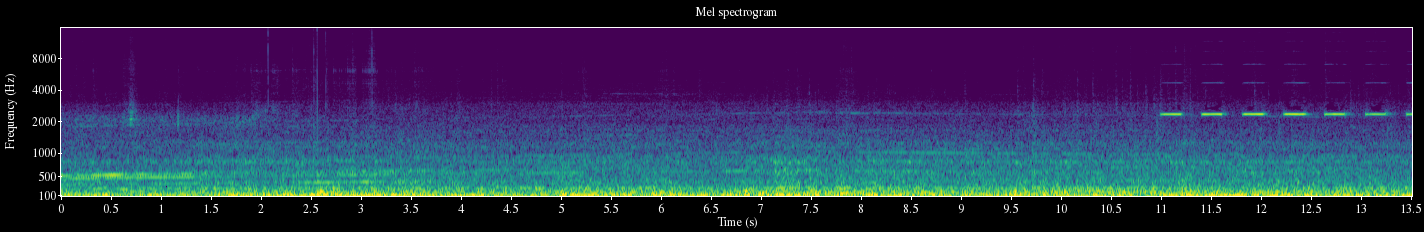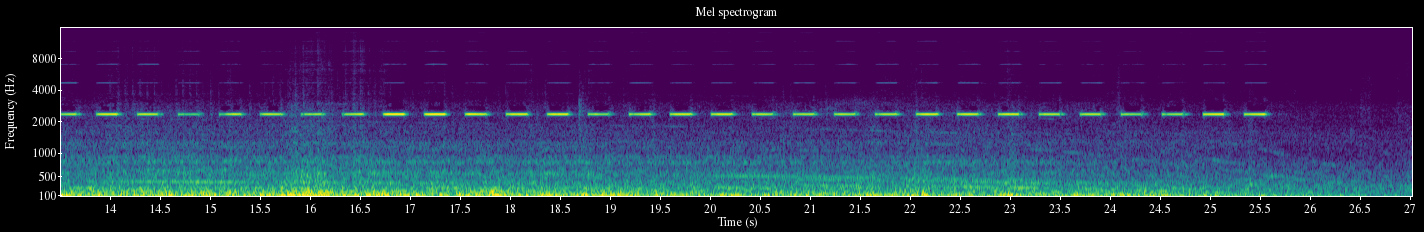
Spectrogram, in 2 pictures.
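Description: Cabin noise of an Olectra electric bus running along the road: a steady low rumble of tyres and road. About eleven seconds in, a high electronic beep starts repeating rapidly and evenly, and it keeps on until just before the end, when the rumble also drops.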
